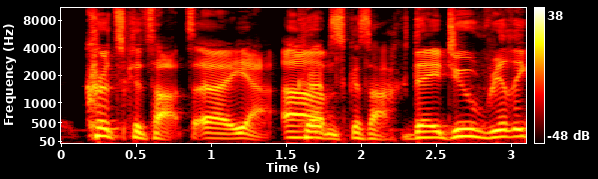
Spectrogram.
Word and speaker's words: Kurzgesagt: videos of is, I don't know how to pronounce it, Kurzgesagt, or it's In a Nutshell. It's a channel. Oh, Kurzgesagt. Kurzgesagt, yeah.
